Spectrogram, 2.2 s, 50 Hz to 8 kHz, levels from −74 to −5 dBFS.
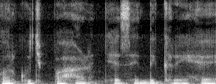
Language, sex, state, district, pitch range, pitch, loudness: Hindi, male, Himachal Pradesh, Shimla, 125-135 Hz, 130 Hz, -16 LUFS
